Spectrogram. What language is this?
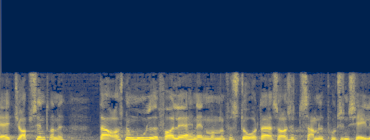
Danish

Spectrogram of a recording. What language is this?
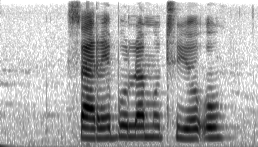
Tswana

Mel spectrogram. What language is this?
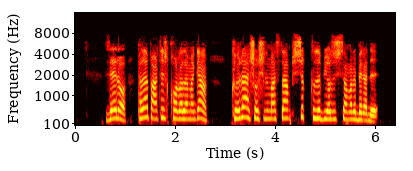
Uzbek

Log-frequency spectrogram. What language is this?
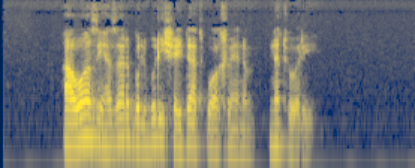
Central Kurdish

